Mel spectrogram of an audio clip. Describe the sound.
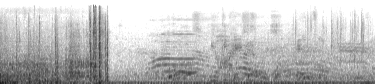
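A door is opened with a rattling, clunking burst of noise lasting about two seconds at the Salar de Uyuni salt flat. Voices follow over a steady low engine-like hum.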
